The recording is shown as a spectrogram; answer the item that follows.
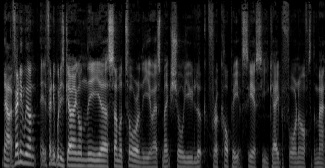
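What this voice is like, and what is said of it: Tired, strained voice. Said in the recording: “give my poor old voice a bit of a rest”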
